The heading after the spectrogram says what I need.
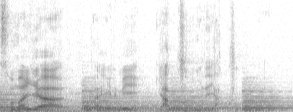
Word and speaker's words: Yacub: 야쿱. YACUB 이렇게 쓰더라고요. 야쿱. 아마 그 아랍어식으로 발음한 거. 야곱이죠, 야곱.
